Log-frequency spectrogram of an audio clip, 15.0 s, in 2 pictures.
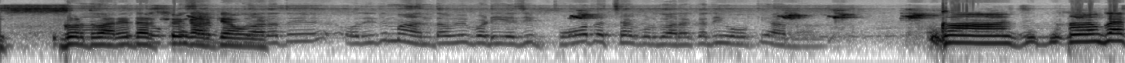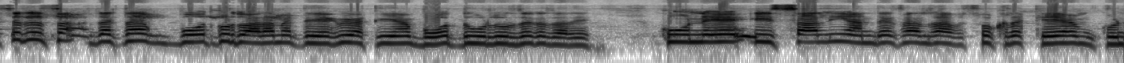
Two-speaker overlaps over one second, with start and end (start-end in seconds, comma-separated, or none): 0.5-1.8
